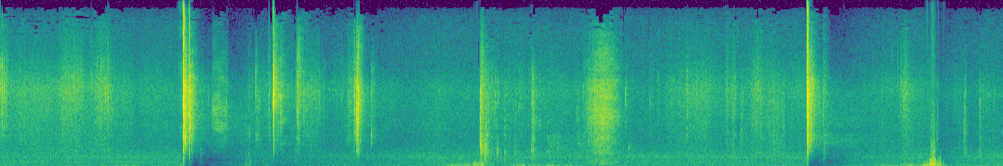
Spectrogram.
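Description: Dry dead sticks being snapped: a sharp crack about a second and a half in and another near six seconds, with smaller cracks and crunches between, and dull thumps of wood, the loudest just before the end.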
